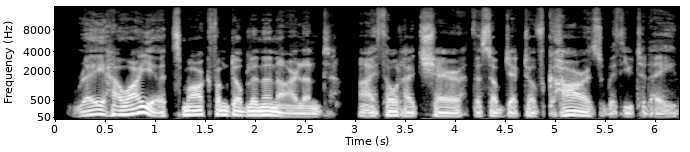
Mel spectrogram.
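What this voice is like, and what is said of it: Irish accent. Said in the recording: “with his lovely Irish accent.”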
